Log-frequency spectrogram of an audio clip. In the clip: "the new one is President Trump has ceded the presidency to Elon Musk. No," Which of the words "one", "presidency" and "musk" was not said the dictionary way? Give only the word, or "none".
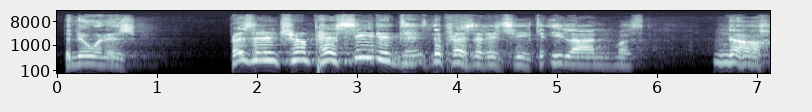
none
